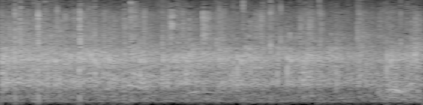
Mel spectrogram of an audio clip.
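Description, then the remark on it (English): A small group at a church service claps steadily, the dense patter of hands forming a continuous wash of applause that holds a fairly even loudness for a few seconds. “I need about five of y'all to clap and act like you're part of this church.”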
